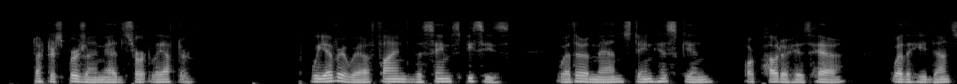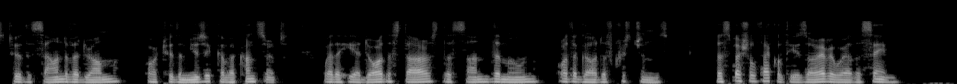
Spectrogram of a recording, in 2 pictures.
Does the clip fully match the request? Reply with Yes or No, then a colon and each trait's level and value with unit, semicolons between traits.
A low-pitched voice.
Yes: low, 115 Hz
